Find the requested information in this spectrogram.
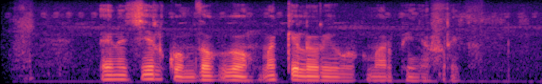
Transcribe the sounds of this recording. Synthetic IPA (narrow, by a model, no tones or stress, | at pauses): ɛnat͡ʃjɛlkwomd̪ɔkɡɔmakeloɾiɾwokmarpiɲafɾɪkḁ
